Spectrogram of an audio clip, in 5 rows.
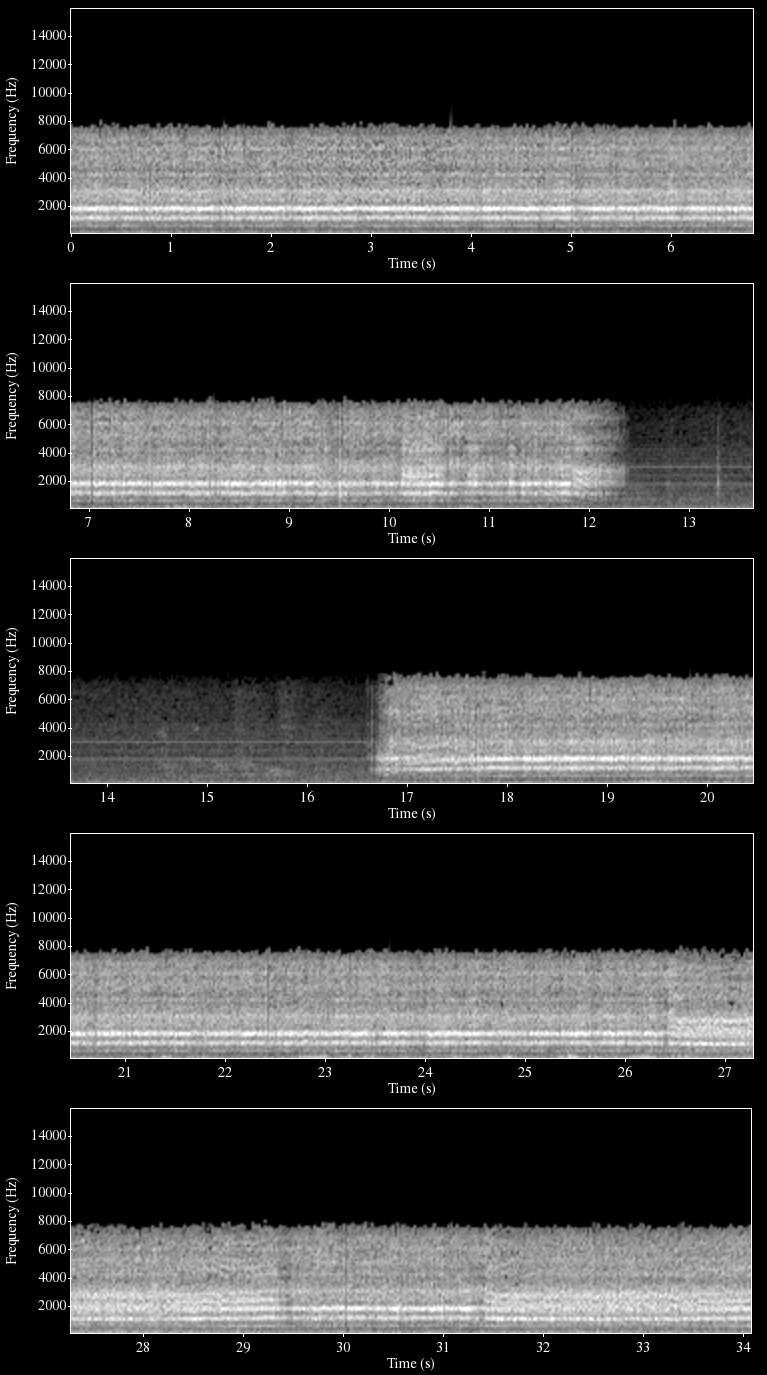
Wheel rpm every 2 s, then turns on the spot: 160, 160, 160, 160, 160, 160, 20, 0, 70, 160, 160, 160, 160, 160, 160, 160, 160.
none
